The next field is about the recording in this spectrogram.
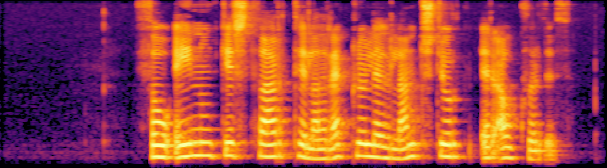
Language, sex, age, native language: Icelandic, female, 40-49, Icelandic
